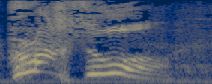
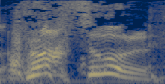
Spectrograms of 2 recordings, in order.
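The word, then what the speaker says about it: Razaul: Oh, and it's R-A-Z-A-U-L, and it's pronounced Rasul. – Rasul. – Rasul. That's how it's pronounced, yeah.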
